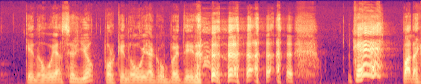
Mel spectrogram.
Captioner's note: laugh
